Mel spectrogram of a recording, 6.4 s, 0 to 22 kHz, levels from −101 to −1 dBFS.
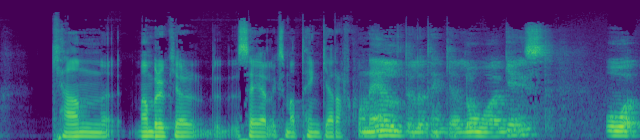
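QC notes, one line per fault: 3.53 s to end, switch to a distant microphone: just after "säga liksom att tänka" the speech turns suddenly roomy and hollow, with thinner bass, little change in level, and background noise around 35 dB below the speech, likely because the close microphone dropped out, leaving a farther one.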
